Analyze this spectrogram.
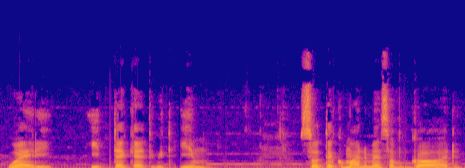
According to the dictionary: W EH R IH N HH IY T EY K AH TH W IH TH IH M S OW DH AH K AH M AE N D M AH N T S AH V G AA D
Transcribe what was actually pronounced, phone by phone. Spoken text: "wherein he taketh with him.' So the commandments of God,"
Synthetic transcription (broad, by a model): W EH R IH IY T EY K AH T W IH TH IH M S OW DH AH K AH M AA N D M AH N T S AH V G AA D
